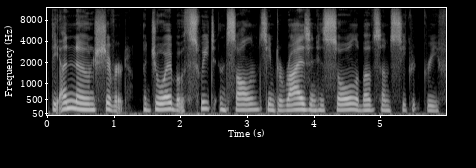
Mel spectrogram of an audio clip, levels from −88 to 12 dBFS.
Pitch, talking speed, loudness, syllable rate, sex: 175 Hz, 190 wpm, -20 LUFS, 4.9 syllables/s, female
